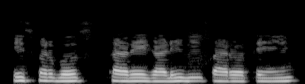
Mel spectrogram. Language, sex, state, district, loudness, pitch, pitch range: Hindi, male, Bihar, Supaul, -19 LUFS, 155 Hz, 150-165 Hz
